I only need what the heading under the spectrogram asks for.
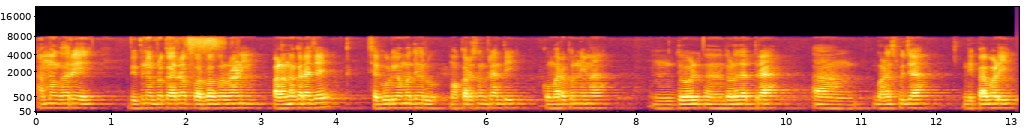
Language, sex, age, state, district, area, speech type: Odia, male, 18-30, Odisha, Dhenkanal, rural, spontaneous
